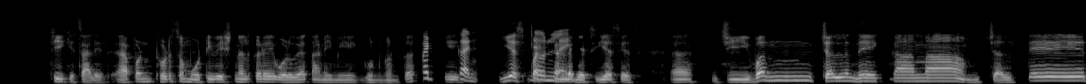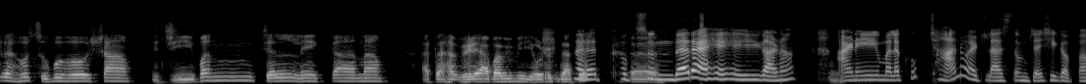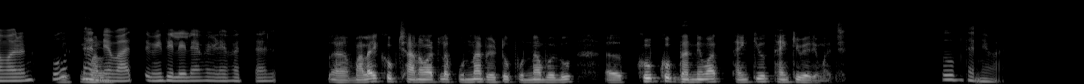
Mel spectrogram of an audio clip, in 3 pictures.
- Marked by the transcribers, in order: singing: "जीवन चलने का नाम, चलते रहो सुबहो शाम. जीवन चलने का नाम"; joyful: "खरंच खूप सुंदर आहे, हे … तुम्ही दिलेल्या वेळेबद्दल"; other background noise; in English: "वेरी मच"
- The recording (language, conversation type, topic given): Marathi, podcast, चित्रपटातील गाणी तुम्हाला का आवडतात?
